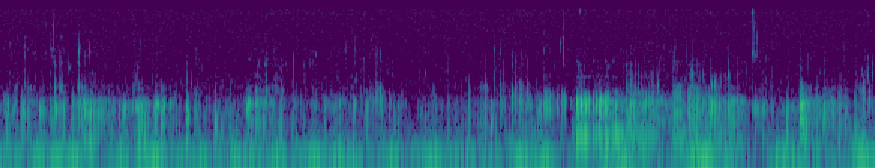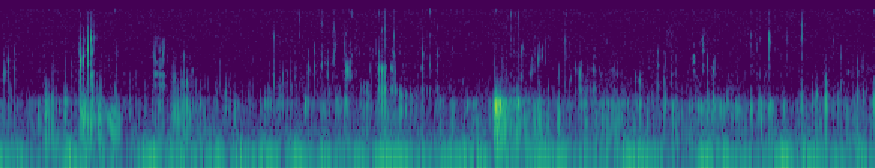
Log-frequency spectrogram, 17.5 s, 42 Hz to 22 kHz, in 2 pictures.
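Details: Female's stomach growling recorded over a 20-minute session: continuous low rumbling and gurgling with occasional squeaky bubbles as gas and fluid move through the bowel, borborygmi.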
